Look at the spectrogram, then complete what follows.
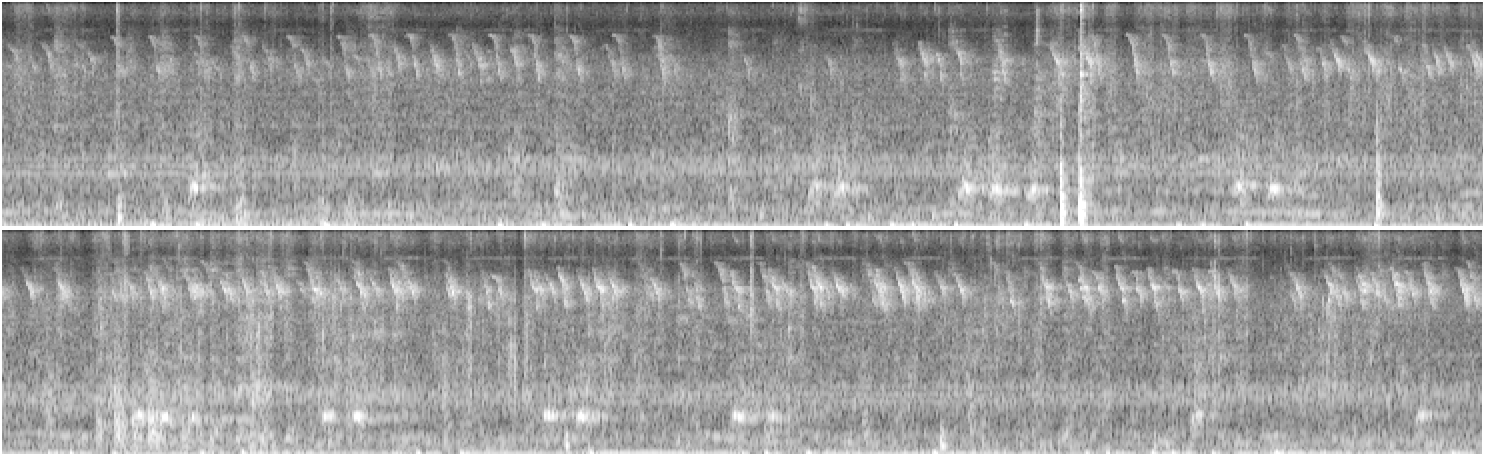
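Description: Chickens clucking now and then over steady, rapid high-pitched chirping, with a sharp knock about ten seconds in.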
